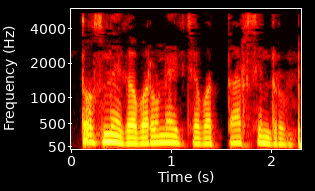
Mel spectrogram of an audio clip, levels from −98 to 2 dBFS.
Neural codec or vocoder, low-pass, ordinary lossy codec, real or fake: none; 5.4 kHz; MP3, 32 kbps; real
